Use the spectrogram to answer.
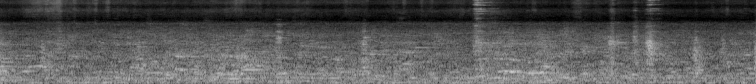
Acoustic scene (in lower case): restaurant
